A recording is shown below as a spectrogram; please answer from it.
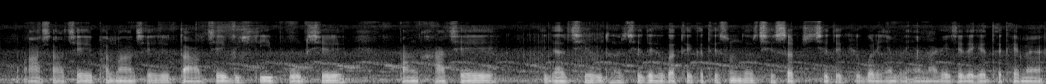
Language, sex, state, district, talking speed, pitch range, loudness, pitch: Maithili, male, Bihar, Supaul, 160 wpm, 80-85 Hz, -20 LUFS, 80 Hz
